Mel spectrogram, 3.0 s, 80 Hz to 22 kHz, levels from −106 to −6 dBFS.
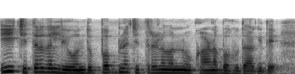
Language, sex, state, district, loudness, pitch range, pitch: Kannada, female, Karnataka, Bangalore, -14 LUFS, 150-195 Hz, 165 Hz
